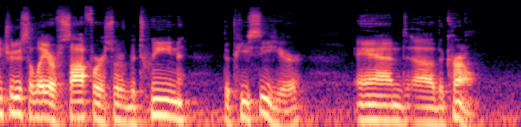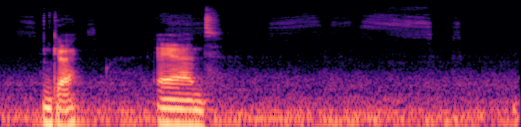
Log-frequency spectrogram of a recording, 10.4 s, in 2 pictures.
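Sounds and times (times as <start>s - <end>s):
speech: 0.0s - 4.9s, 5.6s - 6.1s, 6.8s - 7.5s
marker or pen drawing on a board: 5.4s - 6.3s, 7.4s - 9.9s.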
